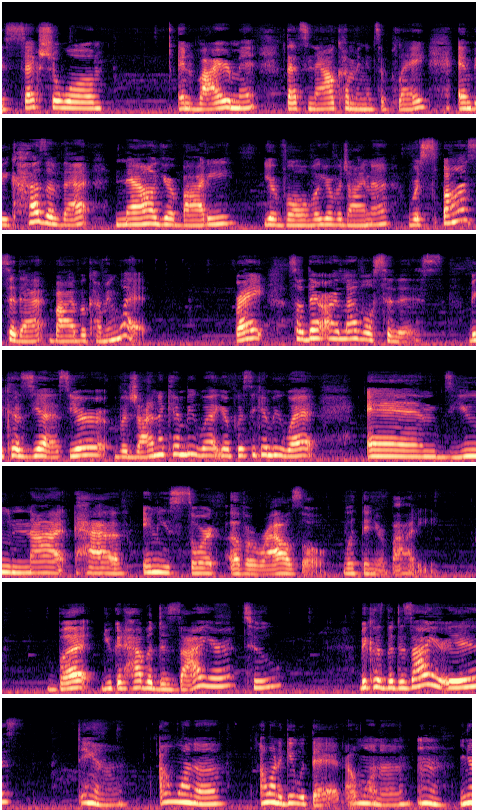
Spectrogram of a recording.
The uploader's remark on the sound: (I do not own the rights to any music heard in the background of this live recording.)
